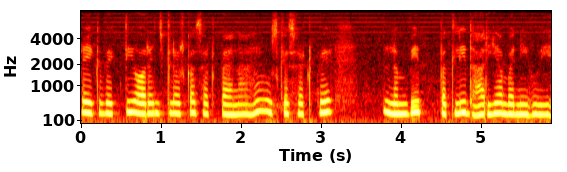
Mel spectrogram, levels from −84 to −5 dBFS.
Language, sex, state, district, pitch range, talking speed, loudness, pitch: Hindi, female, Jharkhand, Ranchi, 220-245 Hz, 175 wpm, -16 LUFS, 230 Hz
